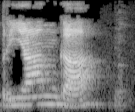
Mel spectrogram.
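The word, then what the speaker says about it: Priyanka: আমরা আমার, বলি প্রিয়াঙ্কা, হ্যাঁ। এনারা বলেন প্রিয়ঙ্কা। আচ্ছা, আচ্ছা, এর উচ্চারণটা অকারান্ত করে দেয়, মানে আকারান্ত করে।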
